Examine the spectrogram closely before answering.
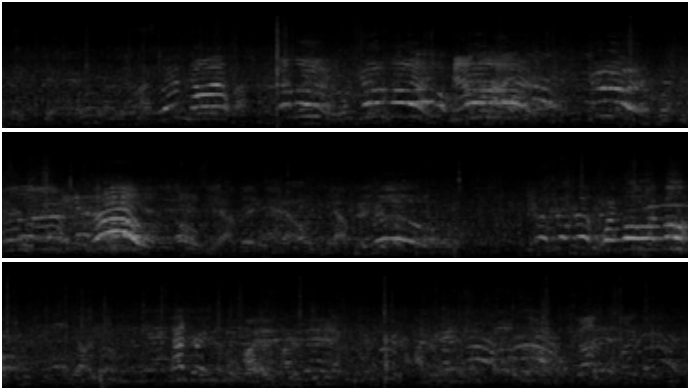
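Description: Players splash and thrash through the water.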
